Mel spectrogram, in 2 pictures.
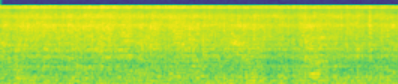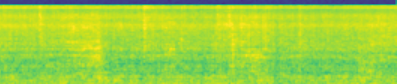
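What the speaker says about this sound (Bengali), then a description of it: "এখন হচ্ছে আমি যে তেলের মধ্যেই চিংড়ি মাছগুলো দিয়ে দিলাম।" Shrimp sizzle steadily in hot oil in a home kitchen pan, a constant close frying hiss with faint stirring, no talking.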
